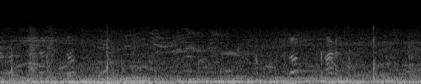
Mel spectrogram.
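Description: A few sharp pops of a tennis ball struck by rackets over a steady low rumble, with distant voices in the background.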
